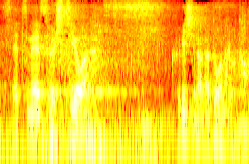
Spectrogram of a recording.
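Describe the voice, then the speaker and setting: An actor playing a proud, vengeful rival pilot in a Japanese anime audio drama, taunting and forceful. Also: male voice, mid-range voice, steady tone, fairly quick, noisy background, close to an everyday voice. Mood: cold defiance. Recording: echoing reverb over loud dramatic music.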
